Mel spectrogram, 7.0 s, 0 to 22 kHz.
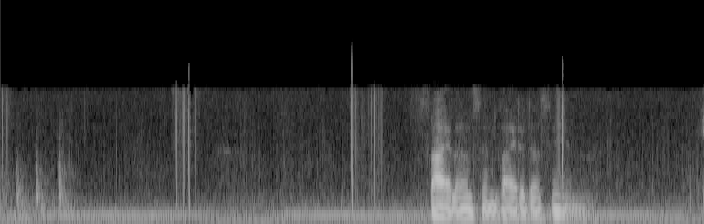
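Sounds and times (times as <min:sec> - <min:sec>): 
knocking on a garage door in a town: 0:00.0 - 0:00.8
low rumbling hum: 0:00.0 - 0:07.0
speech: 0:04.3 - 0:06.0.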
